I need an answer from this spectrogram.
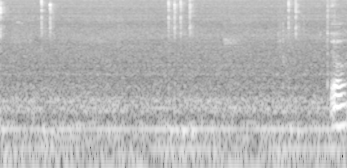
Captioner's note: click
